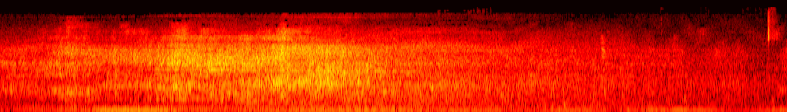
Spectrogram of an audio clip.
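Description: A big truck rumbles past, its deep engine drone and broad roar swelling over the first few seconds, then slowly easing off while staying fairly loud throughout. No one speaks.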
